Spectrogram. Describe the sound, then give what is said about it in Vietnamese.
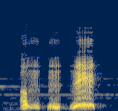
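A creature's low, discontented growl, delivered as three rough grunting bursts with short gaps between them. The last burst is the longest, and there is no talk. “Lục Túc Đao Trì bất mãn gầm khẽ một tiếng”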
